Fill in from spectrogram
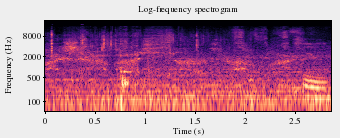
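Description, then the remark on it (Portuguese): Hushed, breathy whispering runs steadily throughout, low in volume, with a faint airy hiss and a few brief tonal murmurs but no clearly spoken words. “Conforme o sangue foi escorrendo e caindo no chão, tu começava a ouvir do teu sangue, meio que whisper, sabe?”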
